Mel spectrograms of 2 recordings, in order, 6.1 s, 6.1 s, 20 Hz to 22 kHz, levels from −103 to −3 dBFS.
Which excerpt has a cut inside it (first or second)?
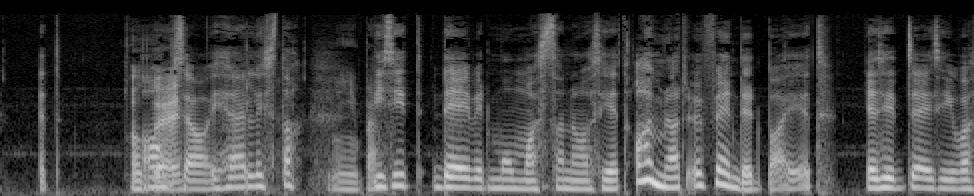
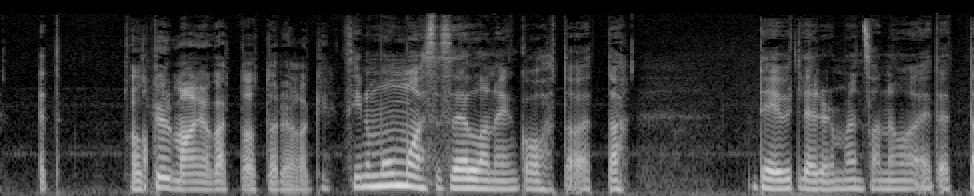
second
